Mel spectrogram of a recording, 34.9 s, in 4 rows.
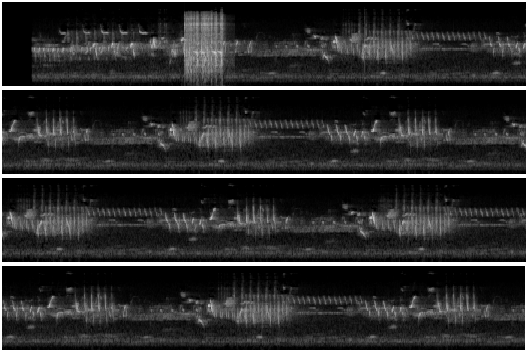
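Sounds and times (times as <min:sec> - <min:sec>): birds chirping and twittering: 0:00.5 - 0:34.9
short loud noise burst: 0:03.0 - 0:03.9.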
